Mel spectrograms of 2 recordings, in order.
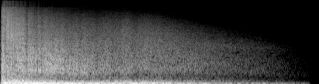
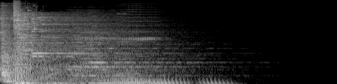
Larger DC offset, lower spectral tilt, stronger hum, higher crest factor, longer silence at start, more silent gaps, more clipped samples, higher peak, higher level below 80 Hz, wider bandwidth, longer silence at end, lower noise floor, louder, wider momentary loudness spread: neither; first, -4.5 dB/octave vs -2.5 dB/octave; neither; second, 8 dB vs 20 dB; about the same, 0 s vs 0 s; neither; first, 5% vs under 0.1%; about the same, 0 dBFS vs 0 dBFS; first, -10 dBFS vs -28 dBFS; second, 16 kHz vs over 20 kHz; second, 0.55 s vs 1.15 s; second, -38 dBFS vs -74 dBFS; first, -11 LUFS vs -19 LUFS; second, 20 LU vs 25 LU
